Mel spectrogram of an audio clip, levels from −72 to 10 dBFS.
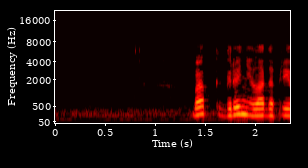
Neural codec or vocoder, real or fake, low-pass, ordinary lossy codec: none; real; 7.2 kHz; none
